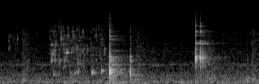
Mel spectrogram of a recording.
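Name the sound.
apple juice being poured into a pot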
